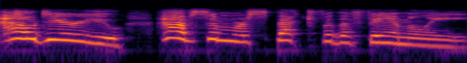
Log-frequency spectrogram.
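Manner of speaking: indignant, angry yelling. Recounting a man who burst out the front door at them, retelling a yell. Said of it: "and yelled".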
